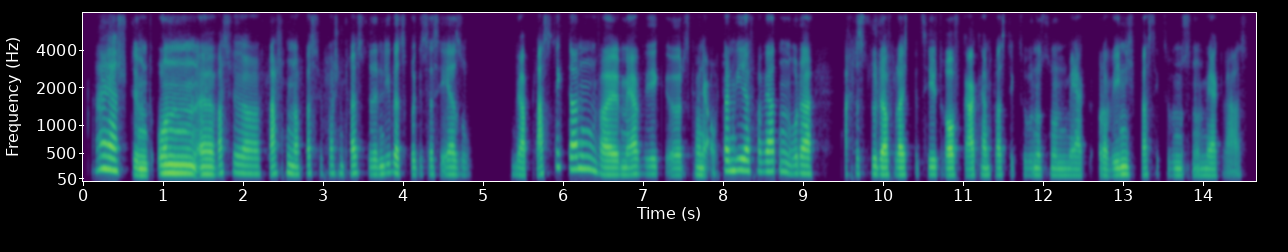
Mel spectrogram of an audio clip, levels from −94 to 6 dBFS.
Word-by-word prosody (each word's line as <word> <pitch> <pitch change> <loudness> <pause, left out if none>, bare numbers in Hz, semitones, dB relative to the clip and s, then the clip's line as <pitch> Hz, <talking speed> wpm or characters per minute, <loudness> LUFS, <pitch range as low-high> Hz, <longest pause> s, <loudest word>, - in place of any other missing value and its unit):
Ah 225 +3 +2
ja, 210 -3 +7
stimmt. 125 - 0
Und, 150 -1 +7
äh, 130 0 +4
was 145 +1 -3
für 140 -3 -1
Flaschen 140 +2 -2
auf 130 - -1
was 145 +1 -6
für 140 - -24
Flaschen 145 0 -10
greifst 145 +1 -3
du 130 - -11
denn 130 +1 -2
lieber 155 0 +1
zurück? 125 -2 -10
Ist 130 0 -20
das 130 0 -9
eher 130 -1 -1
so, 120 -1 -17 0.5
ja, 115 -2 -1
Plastik 255 - -4
dann, 220 -3 +2
weil 125 -1 +4
Mehrweg, 130 +1 -2
äh, 115 0 -4
das 115 - -13
kann 125 +1 -5
man - - +2
ja - - -4
auch - - -11
dann 190 0 +2
wieder 200 -1 +4
verwerten 180 -1 -1
oder 145 -1 +2 0.4
achtest 135 0 -12
du 135 - 0
da 125 -1 +6
vielleicht 125 0 0
gezielt 125 +1 -6
drauf, 120 0 +4
gar 115 +1 +2
kein 120 0 -4
Plastik 120 0 -8
zu 120 - -18
benutzen 120 0 -7
und 115 0 -5
mehr 110 -1 -4 0.2
oder 110 -2 -4
wenig 125 +2 +1
Plastik 120 0 -9
zu 115 - -23
benutzen 115 0 -8
und 110 - -8
mehr 110 -1 -2
Glas? 60 - -14
130 Hz, 235 wpm, -23 LUFS, 120-150 Hz, 0.5 s, ja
